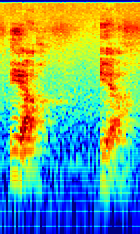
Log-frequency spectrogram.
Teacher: puede pronunciar la erre apenas perceptible o sino simplemente no la pronuncia que suena casi igual de bien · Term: r apenas perceptible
